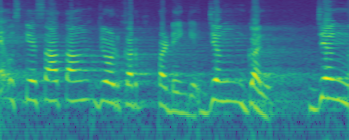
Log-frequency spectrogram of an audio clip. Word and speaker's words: जंगल: जंगल. जंग. हियर न प्रोनाउंस करेंगे.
